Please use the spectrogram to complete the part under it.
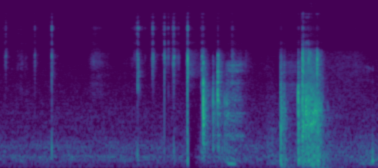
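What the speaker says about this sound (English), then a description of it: "That's going to have to be cut down again from this side." Scissors snipping material to frame the belly of a clockwork owl, a few scattered quiet clicks building to a quick cluster of crisp cuts and a brief rustling scrape, close and alone.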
